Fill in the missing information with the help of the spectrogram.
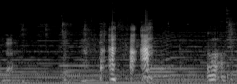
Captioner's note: laughs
